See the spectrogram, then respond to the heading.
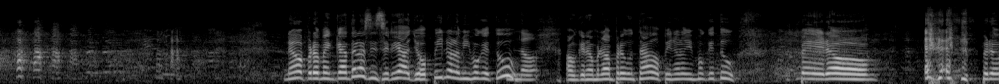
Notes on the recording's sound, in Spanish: Que lo íbamos a grabar en Chile con mas de 300 personas en vivo.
